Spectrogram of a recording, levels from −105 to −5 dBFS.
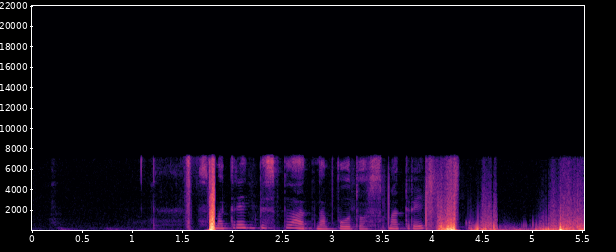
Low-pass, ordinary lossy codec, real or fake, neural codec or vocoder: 7.2 kHz; none; real; none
